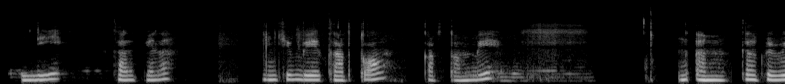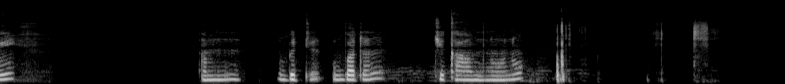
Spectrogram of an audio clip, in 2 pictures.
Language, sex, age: Wolof, female, 18-24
